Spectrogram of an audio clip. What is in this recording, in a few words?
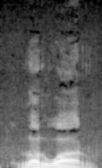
"rarwar", Roon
